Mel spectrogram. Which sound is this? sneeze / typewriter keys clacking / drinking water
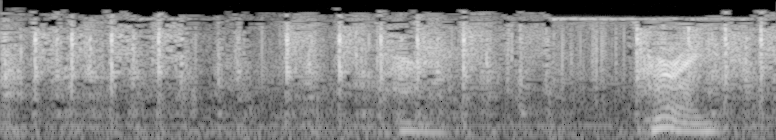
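typewriter keys clacking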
